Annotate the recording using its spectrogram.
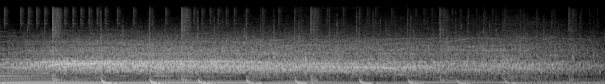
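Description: Background music with a steady beat of about two strokes a second, overlaid with the sound of a large crowd cheering that swells at the start and slowly fades.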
